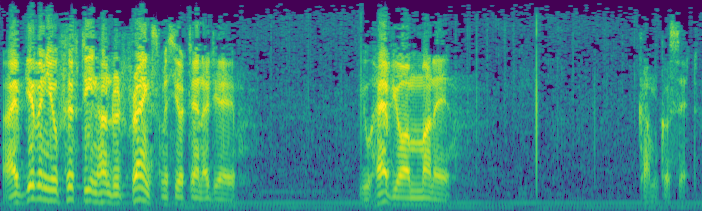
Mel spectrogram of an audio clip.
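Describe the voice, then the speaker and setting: Low, resolute stranger, old radio. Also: male voice, very animated, husky, exaggerated voice. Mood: firm. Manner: measured, terse, firm. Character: resolute, mysterious male traveler, quietly commanding. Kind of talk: old-time radio drama acting. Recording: muffled vintage radio broadcast.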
